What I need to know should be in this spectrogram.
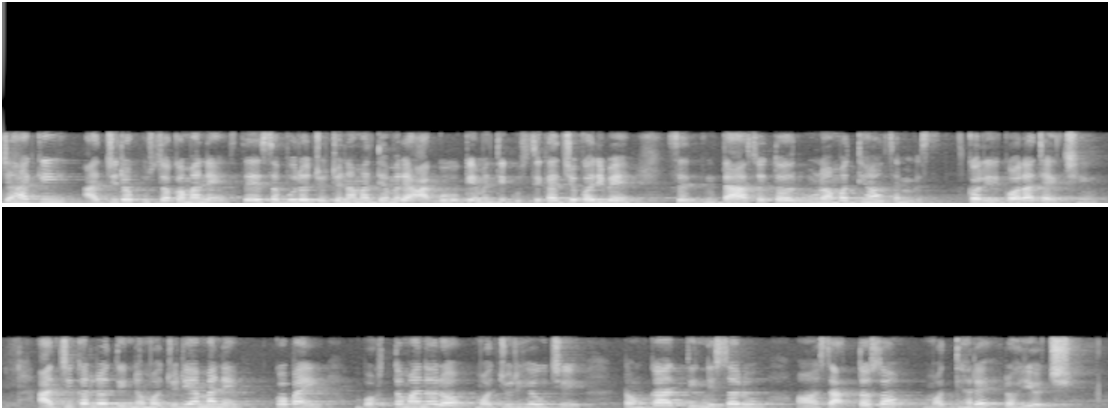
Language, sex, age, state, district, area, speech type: Odia, female, 18-30, Odisha, Khordha, rural, spontaneous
